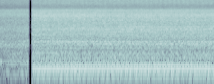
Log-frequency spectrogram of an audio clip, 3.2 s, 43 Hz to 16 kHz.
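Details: 1989 V6 Mitsubishi Pajero, first cold start after three days sitting, new stainless extractors and exhaust studs replacing leaking manifold: settled even idle, steady low hum, no ticking or chuffing; exhaust leak fixed.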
